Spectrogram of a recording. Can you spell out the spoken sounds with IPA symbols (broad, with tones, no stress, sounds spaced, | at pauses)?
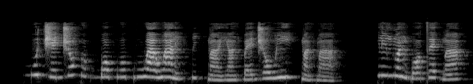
b o˦ d͡ʒ ɛ˧ d͡ʒ ɔ˦ ɡ ɔ˧ ɡ͡b ɔ˦ b o˦ b u˦ w a˦ w ã˦˨ ɾ i˨˦ k͡p i˦˨ k͡p ã˨ j ã˨ k͡p ɛ˨˦ d͡ʒ ɔ˦ w ĩ˦ j i˧ k͡p ã˨ k͡p ã˨ | ɾ ĩ˦ b ã˦˨ ɡ͡b ɔ˨˦ t ɛ˦˨ ɡ͡b ã˧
